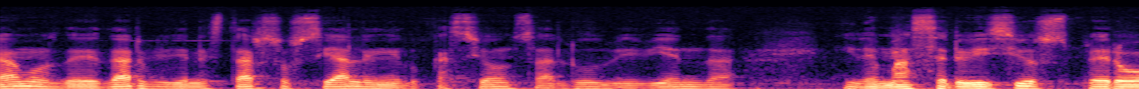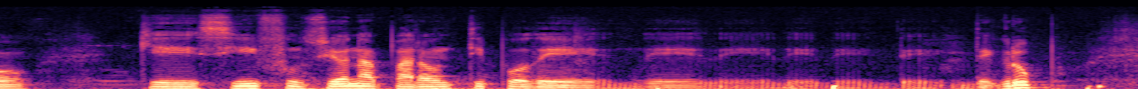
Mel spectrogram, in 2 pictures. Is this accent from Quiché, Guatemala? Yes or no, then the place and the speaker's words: yes; Quiché, Guatemala; Yo soy del departamento del Quiché y mi pueblo es Quiché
